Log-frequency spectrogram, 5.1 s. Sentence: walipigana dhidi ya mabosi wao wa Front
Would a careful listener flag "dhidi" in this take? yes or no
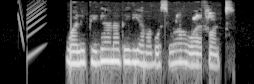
no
